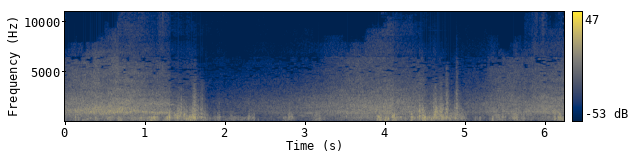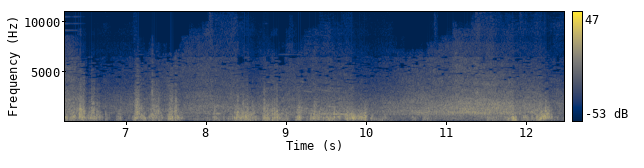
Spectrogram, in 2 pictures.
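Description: Highway traffic passing close by, the noise of each car swelling and fading, with wind buffeting the microphone and short sharp knocks of handling noise.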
